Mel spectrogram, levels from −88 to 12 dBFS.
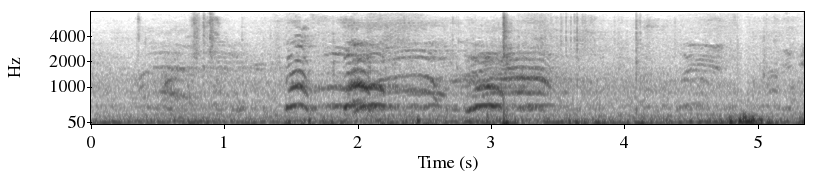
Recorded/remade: remade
